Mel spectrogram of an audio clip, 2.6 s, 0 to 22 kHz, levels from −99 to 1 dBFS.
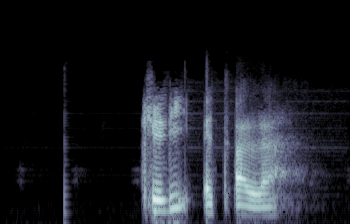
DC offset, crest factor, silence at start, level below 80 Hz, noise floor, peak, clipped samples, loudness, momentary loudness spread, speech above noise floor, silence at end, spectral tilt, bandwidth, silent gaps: under 0.1%; 20 dB; 1.05 s; -62 dBFS; -81 dBFS; -2 dBFS; under 0.1%; -19 LUFS; 12 LU; 62 dB; 0.5 s; -6.5 dB/octave; 6.8 kHz; none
